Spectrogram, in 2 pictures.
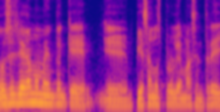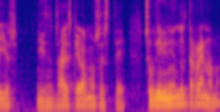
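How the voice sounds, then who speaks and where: A man talks at a moderate pace. It is quiet behind him. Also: ordinary pitch variation. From Mexico, Guadalajara; Jalisco, Mexico. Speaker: lawyer and real estate developer; podcast guest. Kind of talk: interview conversation; interview answer. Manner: halting, many fillers. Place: studio. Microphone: studio mic.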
